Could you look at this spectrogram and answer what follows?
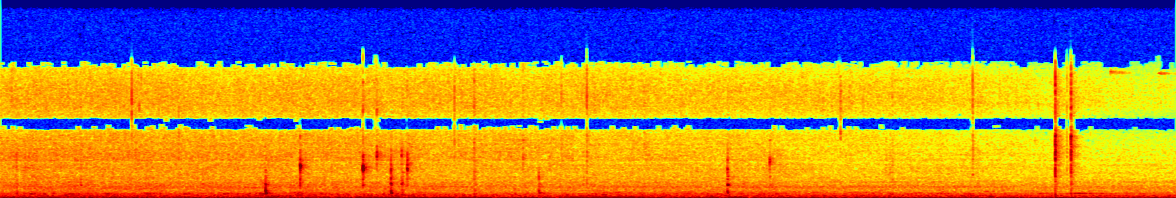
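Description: Fritters frying in hot oil in a pan, a steady hiss, with scattered light metallic clicks as metal tongs lift them into a wire-mesh strainer; a pair of sharper clicks comes near the end.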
